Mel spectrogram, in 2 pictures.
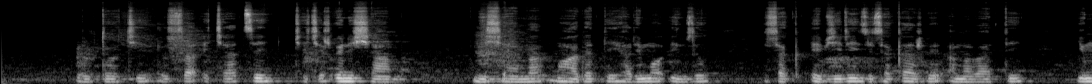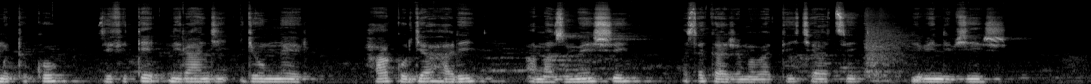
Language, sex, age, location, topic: Kinyarwanda, male, 18-24, Nyagatare, agriculture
